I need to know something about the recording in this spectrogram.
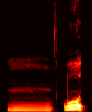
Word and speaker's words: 옷: 예컨대 여러분 옷, 그죠? 예, 옷의 실제 발음은 여러분 오스가 아니라 옷하고 디귿으로 바뀌죠. 예, 음절 끝소리 규칙에 의해서 실제 시옷이 디귿으로 교체가 돼 버립니다.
